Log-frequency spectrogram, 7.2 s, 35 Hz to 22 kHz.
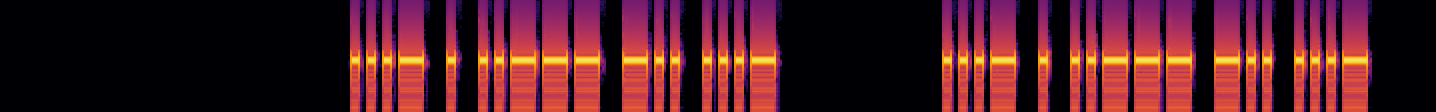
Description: Morse code, heard as a keyed tone, about 30 wpm, 700 Hz. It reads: VE2DV VE2DV
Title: DXCC-100 Call Signs - 5 Characters - Repeated 2x - 30wpm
